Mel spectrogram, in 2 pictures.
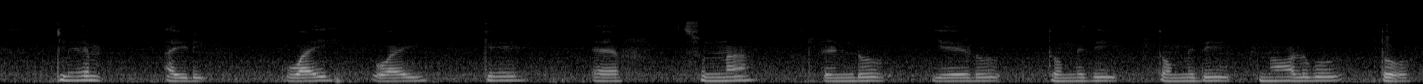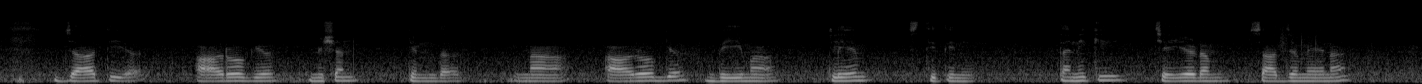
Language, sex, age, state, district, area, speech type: Telugu, male, 18-30, Andhra Pradesh, N T Rama Rao, urban, read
